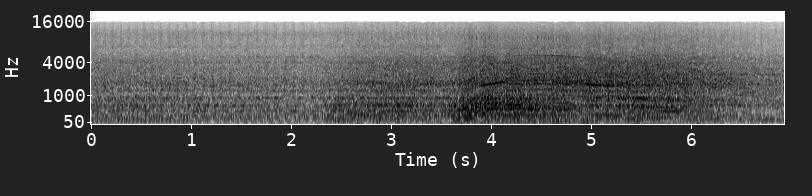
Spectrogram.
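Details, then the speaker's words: 1999 Lincoln Town Car V8 with codes for misfire on cylinders 4–8 and lean on banks 1 and 2: idles, then revs and settles with a ragged, sputtering beat instead of a smooth burble; misfire on several cylinders. "The noise is coming from here. From this area at least. Yeah, that's different. See, it's still sputtering."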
